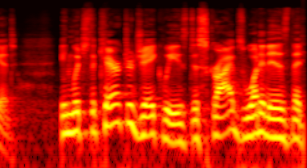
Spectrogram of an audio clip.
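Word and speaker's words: Jaques: we have the character of jake wheeze as the english would have pronounced him and he's a philosopher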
